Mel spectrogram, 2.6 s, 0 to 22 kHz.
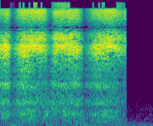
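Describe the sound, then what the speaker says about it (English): Three loud, close back-and-forth strokes of 150-grit sandpaper rasp across a surface, then stop abruptly into silence. "Just a finer grit to go over all the rough sanding that you did."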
